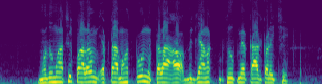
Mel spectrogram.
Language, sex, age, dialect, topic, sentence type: Maithili, male, 46-50, Eastern / Thethi, agriculture, statement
